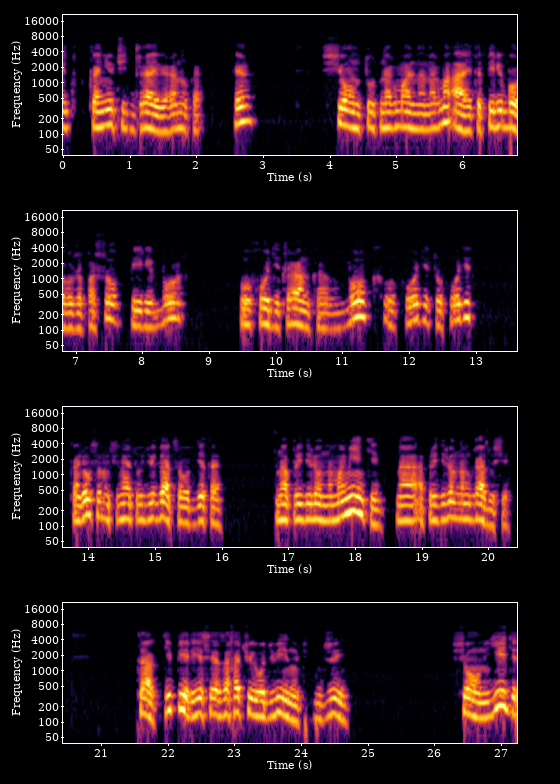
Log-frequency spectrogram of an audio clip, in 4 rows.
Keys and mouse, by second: 1.0-1.3 drag, 2.0-17.1 drag, 19.1-20.1 middle drag, 21.7-23.1 middle drag, 24.2 g.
